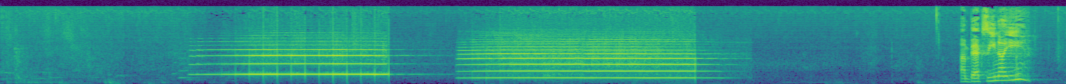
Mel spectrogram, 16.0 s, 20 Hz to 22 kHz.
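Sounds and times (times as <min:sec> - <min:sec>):
traditional Jewish shofar horn blasts: 0:02.7 - 0:11.3
speech: 0:14.4 - 0:15.5.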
